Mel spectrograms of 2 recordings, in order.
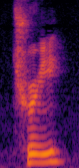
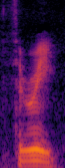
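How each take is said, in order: First: The word starts with a T sound. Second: The word starts with a TH sound. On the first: The speaker calls it wrong. "Às vezes sai uma árvore" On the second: The speaker calls it right. "E não é nenhum desses, e sim three"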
